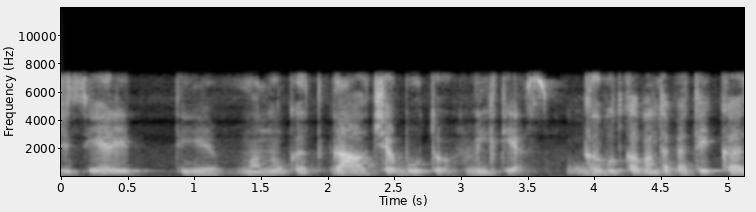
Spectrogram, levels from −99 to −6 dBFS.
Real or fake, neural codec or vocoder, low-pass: real; none; 7.2 kHz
